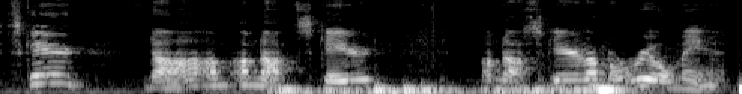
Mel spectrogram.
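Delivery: high-pitched, mock-offended protest; indignant denial. Wrestler denies taunt of being scared.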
